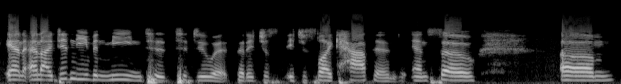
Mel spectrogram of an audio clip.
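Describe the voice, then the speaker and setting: A woman's voice: mid-range voice, steady tone, fairly bright tone, dry recording, rough recording. Reflective middle-aged woman, dry sound. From grew up in Laos. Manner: reflective, halting with restarts. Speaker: guest. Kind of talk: earnest conversation.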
